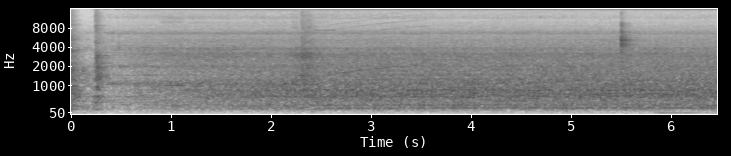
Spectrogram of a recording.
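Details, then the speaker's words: Ten-year-old desktop PC after dust was cleaned out, its fans oiled with machine oil and new thermal paste applied: soft, even airflow hiss with only a faint low hum, no rattle or grinding; the loud droning is gone. "моему разница очевидна в этот раз он будет так как он не должен выделить немножечко шумит себя"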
